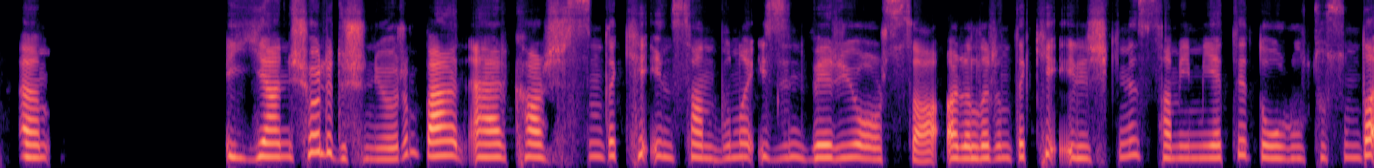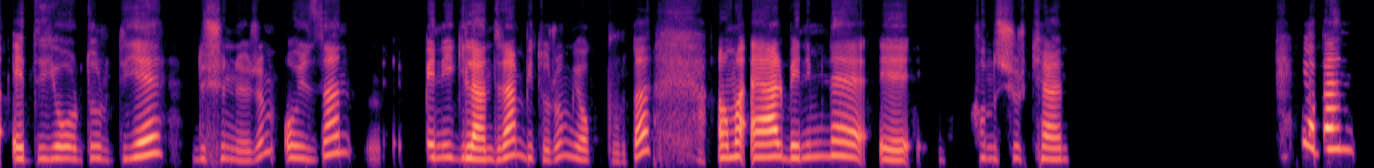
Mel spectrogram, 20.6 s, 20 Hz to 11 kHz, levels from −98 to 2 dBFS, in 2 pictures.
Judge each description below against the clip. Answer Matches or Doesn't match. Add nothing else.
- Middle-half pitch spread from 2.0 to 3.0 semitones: Matches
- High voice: Matches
